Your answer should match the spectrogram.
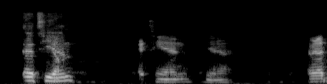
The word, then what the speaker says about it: Etienne: You got fucking Itney. However you say his name. Etienne.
